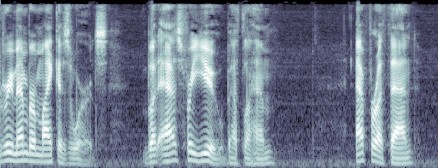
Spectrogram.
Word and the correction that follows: Ephrathah: I hope I'm saying this right, Ephrathan, it's Ephrathah, got to check my spelling on that,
